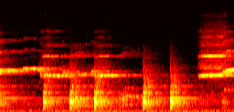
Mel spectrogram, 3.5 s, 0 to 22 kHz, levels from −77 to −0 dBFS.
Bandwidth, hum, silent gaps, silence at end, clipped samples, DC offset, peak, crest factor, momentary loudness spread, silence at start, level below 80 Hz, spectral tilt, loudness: 9.4 kHz; none; none; 0 s; under 0.1%; under 0.1%; -2 dBFS; 18 dB; 7 LU; 0 s; -44 dBFS; -5 dB/octave; -21 LUFS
